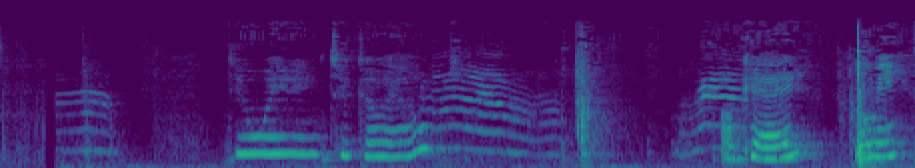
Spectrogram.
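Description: A Siamese cat gives drawn-out, wavering meows with rising and falling pitch, while a woman talks nearby.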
